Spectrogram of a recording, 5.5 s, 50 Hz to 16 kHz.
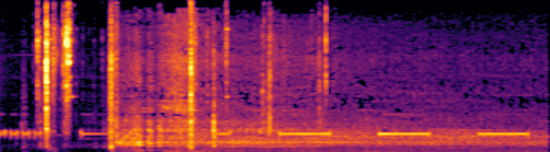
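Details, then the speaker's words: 2000 Honda Accord 3.0 VTEC V6 first start after alternator replacement: starter cranks briefly, then the engine catches at once and settles into a smooth, even idle with a chime in the background. Normal start. "Hook our battery up, start the car. Cross our fingers and hope it starts."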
